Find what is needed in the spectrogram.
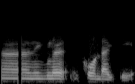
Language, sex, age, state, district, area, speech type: Malayalam, male, 45-60, Kerala, Kozhikode, urban, conversation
